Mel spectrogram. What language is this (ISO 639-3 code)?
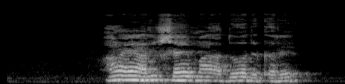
sbn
